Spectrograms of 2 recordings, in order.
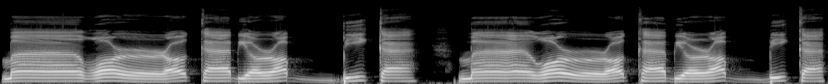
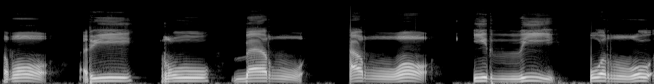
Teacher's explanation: takrir itu artinya dia bergetar Namun bukan dengan getaran yang terlampau berlebihan ya takrir jadi ketika kita lafalkan getarannya hanya sedikit saja ma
